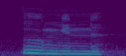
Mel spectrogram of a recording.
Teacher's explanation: So GN, you actually pronounce the first thing as an NG and then another N. · IPA: [ŋn]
